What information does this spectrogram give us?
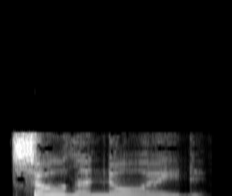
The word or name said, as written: solenoid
